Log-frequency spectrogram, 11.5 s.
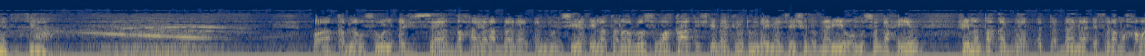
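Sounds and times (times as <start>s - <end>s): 
speech: 0.0s - 0.6s, 3.3s - 11.4s
civil defense vehicle sirens leaving Beirut airport: 0.0s - 3.1s.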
